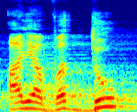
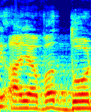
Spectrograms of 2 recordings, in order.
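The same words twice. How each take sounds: First: अयवद्दु with a clear u at the end; correct U ending. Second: अयवद्दो said with an o at the end; wrong O ending. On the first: (अयवद्दु के आख़िर में उ की आवाज़) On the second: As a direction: round the last vowel of अयवद्दो to o. (अयवद्दो के आख़िर में ओ की आवाज़) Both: Shown as a demonstration. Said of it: "अयवद्दो नहीं पढ़ना".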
